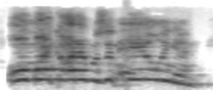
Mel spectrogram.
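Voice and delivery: high-pitched retold panic cry; retold scream. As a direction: imitate yourself screaming in alarm, without full force.

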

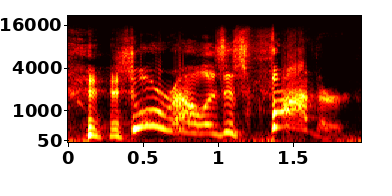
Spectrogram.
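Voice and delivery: high, shouted fanboy rant; mock outrage. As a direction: tell off the faker in hammed-up fury. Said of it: "turned to my sister and was like".

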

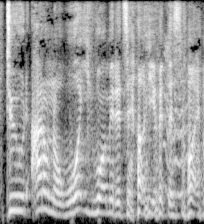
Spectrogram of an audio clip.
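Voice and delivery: mock-exasperated plea, voice jumping high. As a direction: throw up your hands at the guy, laughing. Exasperated retold reply to manager.

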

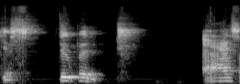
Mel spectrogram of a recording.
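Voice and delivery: mock-angry, splitting the phrase with a pause; mildly pissed off. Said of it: "He gets pissed off".

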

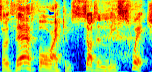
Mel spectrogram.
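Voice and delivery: hammed-up mock amazement, stretching the words; mock realisation. Podcaster mocking co-host's logic about dialects, exaggerated sarcasm.

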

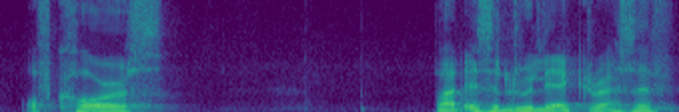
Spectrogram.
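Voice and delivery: ordinary talk

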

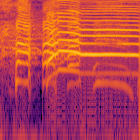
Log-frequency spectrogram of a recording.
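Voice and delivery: high, loud burst of laughter; loud shrieking laugh. Real, not acted. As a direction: cackle hard. Cracking up at the joke.

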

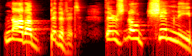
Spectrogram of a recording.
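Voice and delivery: put-on proud boy leader, high and bold; boastful boy voice, high and loud; Peter's voice, high and loud.

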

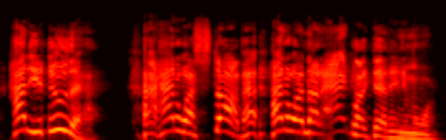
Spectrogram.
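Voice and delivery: acted-out pleading question, pitched high; everybody's urgent question. Preacher voicing what everybody wants to know, urgent questioning. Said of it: "Here's what everybody wants to know".

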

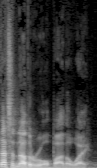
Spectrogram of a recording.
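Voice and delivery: normal talking voice

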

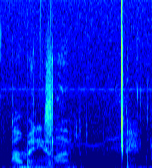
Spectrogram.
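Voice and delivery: real hushed, voiceless whisper. Real, not acted. Podcast host quietly checks with co-host how many are left, whispered. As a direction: whisper it under the others' talk. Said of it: "I could hear you guys whispering".

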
